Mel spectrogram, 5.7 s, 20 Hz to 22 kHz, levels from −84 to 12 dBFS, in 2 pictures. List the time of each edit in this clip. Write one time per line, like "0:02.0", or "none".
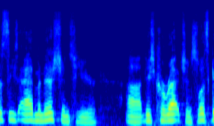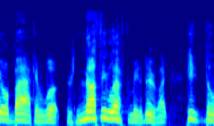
0:03.6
